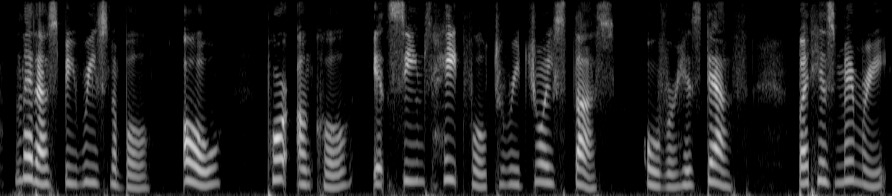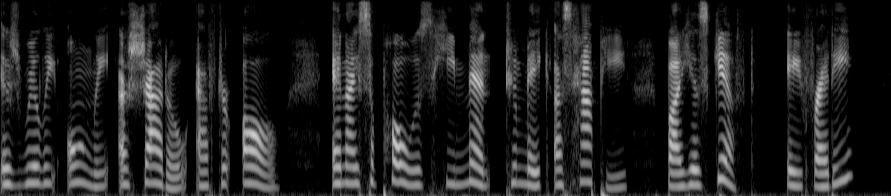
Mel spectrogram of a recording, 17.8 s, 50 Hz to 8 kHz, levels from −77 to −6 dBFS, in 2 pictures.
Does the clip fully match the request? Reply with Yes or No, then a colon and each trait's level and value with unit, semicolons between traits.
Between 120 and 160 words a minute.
Yes: average, 140 wpm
